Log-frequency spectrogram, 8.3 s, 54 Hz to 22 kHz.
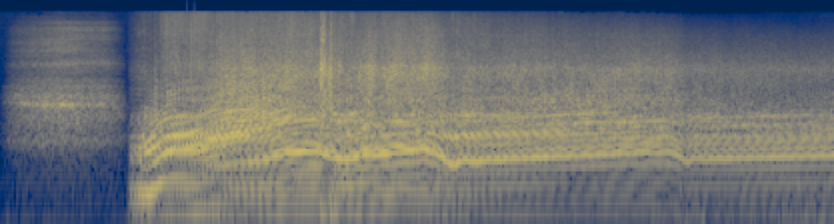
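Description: The supercharged 6.2-litre HEMI V8 of a Dodge Hellcat Redeye, tuned to about 1000 hp, at full throttle on a drag-strip pass. It comes in loud about a second in and climbs in pitch through the gears, with three upshifts that each drop the pitch before it climbs again.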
